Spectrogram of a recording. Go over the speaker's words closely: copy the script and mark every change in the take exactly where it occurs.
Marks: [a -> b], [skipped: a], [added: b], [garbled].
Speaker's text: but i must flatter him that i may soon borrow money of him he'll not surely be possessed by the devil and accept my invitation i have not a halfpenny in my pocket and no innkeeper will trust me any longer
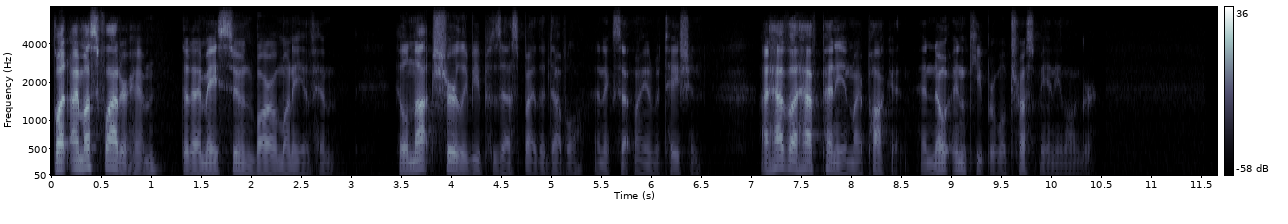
but i must flatter him that i may soon borrow money of him he'll not surely be possessed by the devil and accept my invitation i have [skipped: not] a halfpenny in my pocket and no innkeeper will trust me any longer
